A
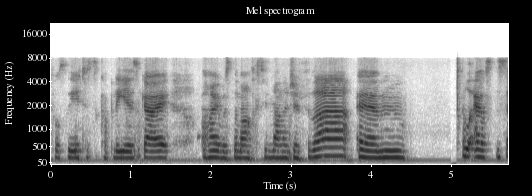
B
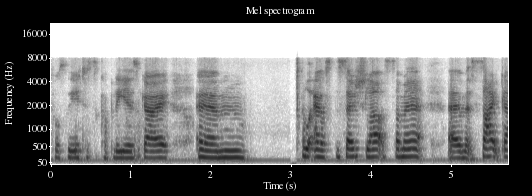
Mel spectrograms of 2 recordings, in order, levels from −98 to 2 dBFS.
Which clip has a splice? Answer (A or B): B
